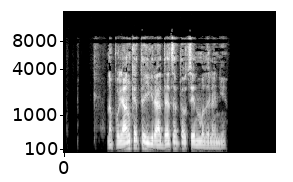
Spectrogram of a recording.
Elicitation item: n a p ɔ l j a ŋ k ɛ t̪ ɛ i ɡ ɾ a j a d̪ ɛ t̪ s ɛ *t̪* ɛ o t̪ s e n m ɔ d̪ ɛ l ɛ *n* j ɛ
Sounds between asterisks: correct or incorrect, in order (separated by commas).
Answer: correct, correct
